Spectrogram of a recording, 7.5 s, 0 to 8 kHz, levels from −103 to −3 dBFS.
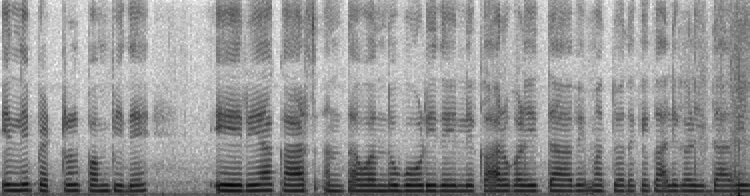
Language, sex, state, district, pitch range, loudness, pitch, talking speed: Kannada, female, Karnataka, Bidar, 225-230 Hz, -16 LUFS, 230 Hz, 110 wpm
